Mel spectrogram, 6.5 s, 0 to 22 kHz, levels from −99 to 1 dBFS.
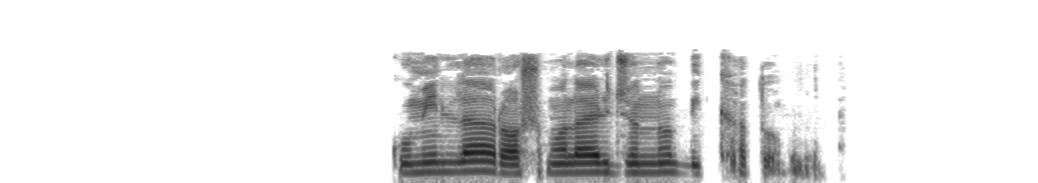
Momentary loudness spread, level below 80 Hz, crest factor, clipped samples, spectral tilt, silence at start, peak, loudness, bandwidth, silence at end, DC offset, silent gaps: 16 LU; -70 dBFS; 20 dB; under 0.1%; -4 dB/octave; 2.5 s; -2 dBFS; -19 LUFS; 8 kHz; 1.45 s; under 0.1%; 4.42-4.49 s, 4.69-4.74 s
